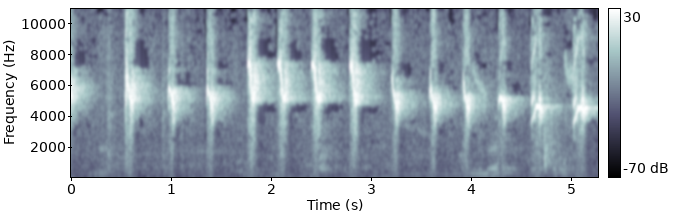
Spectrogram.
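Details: Long-tailed shrike master song for training young birds: sharp high descending chips repeated steadily about every third of a second, with faint low murmuring behind.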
